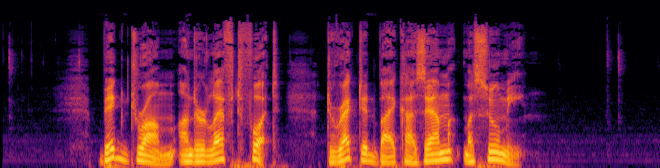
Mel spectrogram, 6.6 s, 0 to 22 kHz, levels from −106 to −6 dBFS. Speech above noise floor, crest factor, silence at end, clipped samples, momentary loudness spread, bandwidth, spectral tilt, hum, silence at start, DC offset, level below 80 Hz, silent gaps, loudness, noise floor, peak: 55 dB; 16 dB; 1.4 s; under 0.1%; 7 LU; 14 kHz; -6 dB/octave; none; 1 s; under 0.1%; -46 dBFS; none; -22 LUFS; -76 dBFS; -8 dBFS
